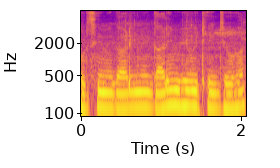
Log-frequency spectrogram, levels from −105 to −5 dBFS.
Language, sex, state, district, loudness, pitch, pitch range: Chhattisgarhi, male, Chhattisgarh, Sukma, -12 LUFS, 125 Hz, 120-125 Hz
